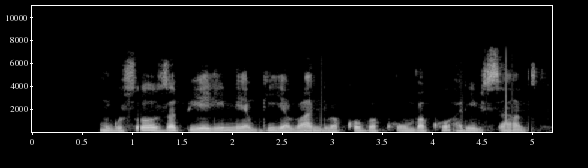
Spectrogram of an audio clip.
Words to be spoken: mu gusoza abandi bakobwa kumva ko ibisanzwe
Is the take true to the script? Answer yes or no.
no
